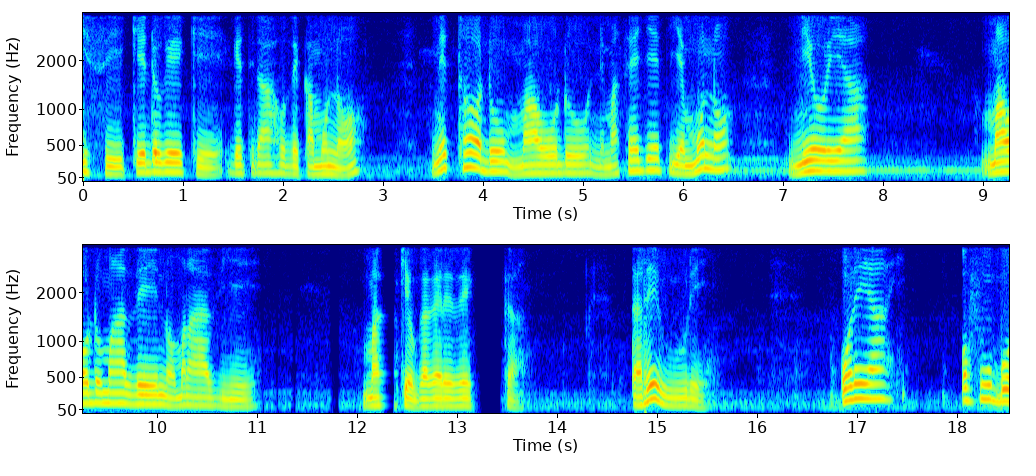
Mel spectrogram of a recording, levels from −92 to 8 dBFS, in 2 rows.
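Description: From 10.9 to 12.39 s the speech hits repeated stalls, a stutter: the jitter buffer kept running dry, so the receiver stretched the last sound across 12 gaps, about 404 ms in all and the longest 144 ms. Nothing's lost, but that stretch drags and hiccups. It happens again, more briefly, from 12.97 to 13.15 s, with four tiny gaps of around 10 ms each.

Right after, from 13.17 to 13.46 s, there's a call audio freeze. The sound carries on for a moment, then drops to silence for about 210 ms of the 270 ms pause, and picks up where it left off. That's likely packets held up in transit, which added a 270 ms delay.

Between 14.52 and 15.43 s you get a jitter buffer slow-down. The receiver repeated pitch periods to rebuild its reserve, adding 120 ms, so the speech runs at 88% speed with the same pitch and sounds drawn out.

From 17.10 s to the end there's a jitter buffer speed-up. The buffer held too much, so the receiver trimmed short pieces, around a fifth of a second in total. 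The speech runs at 113% and sounds hurried. Throughout, nothing comes through above 4 kHz, which fits G.711 mu-law at 64 kbps on the call path.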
